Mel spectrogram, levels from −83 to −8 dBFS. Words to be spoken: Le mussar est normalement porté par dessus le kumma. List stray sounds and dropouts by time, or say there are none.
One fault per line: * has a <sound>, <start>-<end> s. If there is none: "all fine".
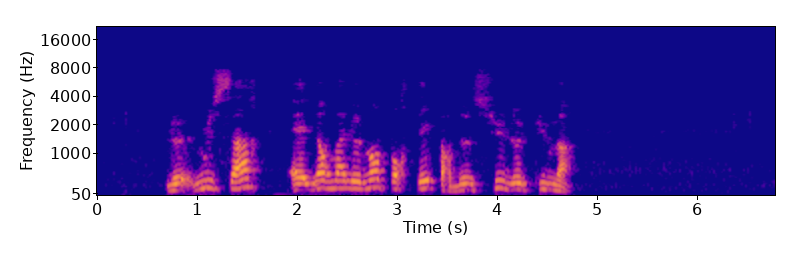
all fine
